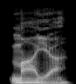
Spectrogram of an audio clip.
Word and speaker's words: Maya: The second was a sound, a voice saying her name in a specific way with a specific emphasis on the second syllable, Maya, the way only one person had ever said it.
